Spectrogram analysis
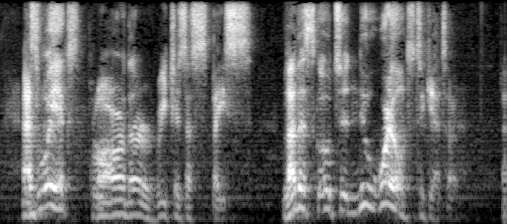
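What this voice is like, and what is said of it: Richard Nixon impression. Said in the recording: “my best or worst Nixon impression”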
